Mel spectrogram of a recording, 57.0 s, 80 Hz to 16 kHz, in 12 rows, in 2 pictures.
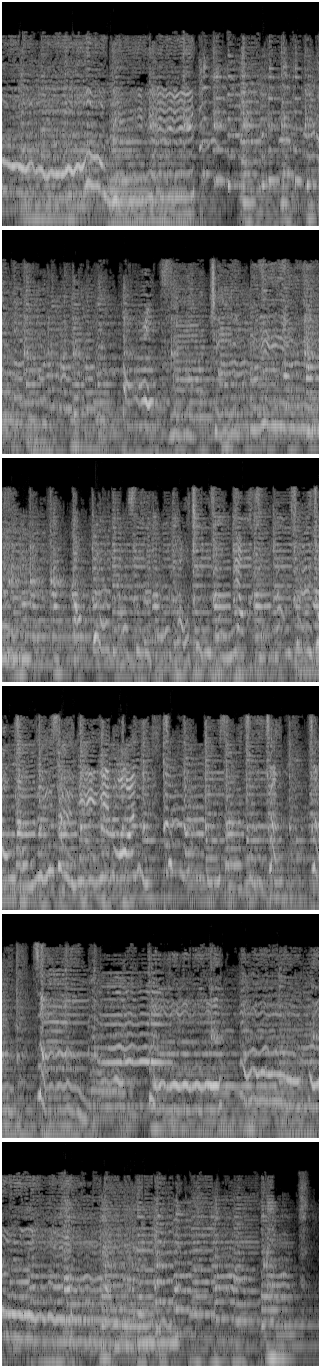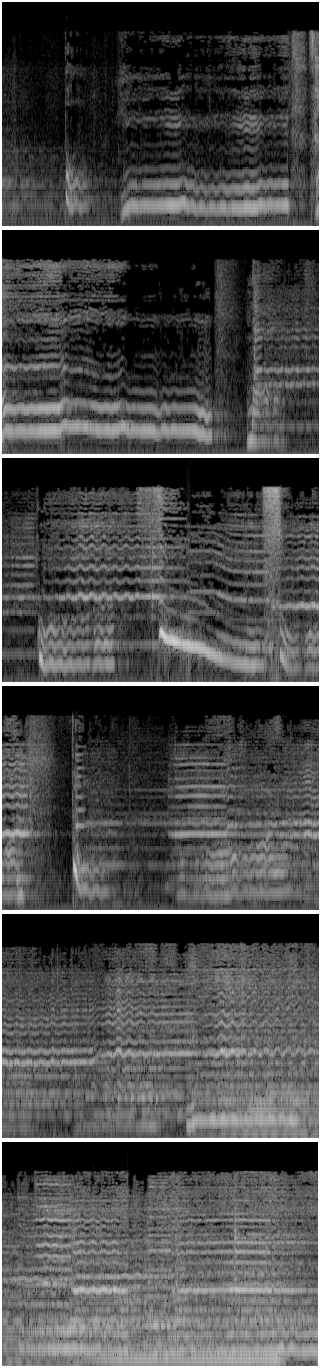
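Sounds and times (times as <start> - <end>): woman singing opera: 0.0 - 3.2, 6.6 - 26.5, 29.5 - 44.7, 45.3 - 57.0
instrumental accompaniment: 0.0 - 30.3, 37.1 - 57.0
bowed strings: 0.0 - 32.8, 37.0 - 57.0.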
